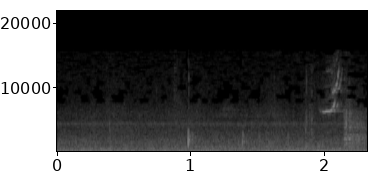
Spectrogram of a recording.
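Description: Snooker balls click as they collide.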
